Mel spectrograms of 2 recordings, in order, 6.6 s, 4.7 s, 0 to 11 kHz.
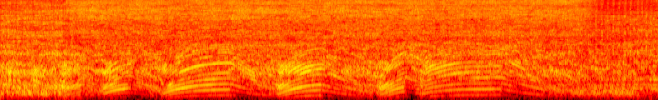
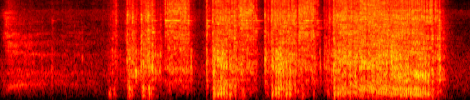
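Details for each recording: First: Partner 351 chainsaw, formerly stalling when choke was off, after new bar, sprocket, carburetor-to-cylinder adapter, gaskets, hose and carb adjustment: revs up and falls back cleanly without bogging or dying, running like new. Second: Partner 351 chainsaw that stalls when choke is removed, after carburetor disassembly: catches in ragged high-pitched bursts that keep cutting out over about three seconds, then dies; carburetor mixture screws then readjusted.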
